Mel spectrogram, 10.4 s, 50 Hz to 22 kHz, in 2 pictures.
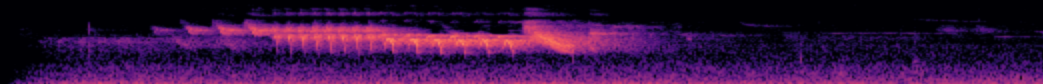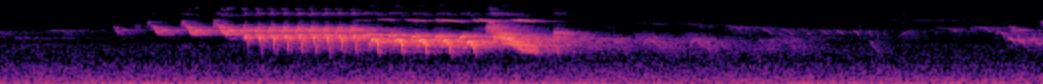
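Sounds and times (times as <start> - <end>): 
common chaffinch song with rapid falling trill and sharp flourish: 0.1 - 10.4.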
